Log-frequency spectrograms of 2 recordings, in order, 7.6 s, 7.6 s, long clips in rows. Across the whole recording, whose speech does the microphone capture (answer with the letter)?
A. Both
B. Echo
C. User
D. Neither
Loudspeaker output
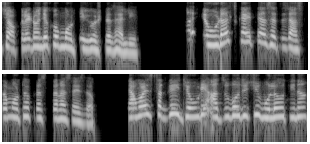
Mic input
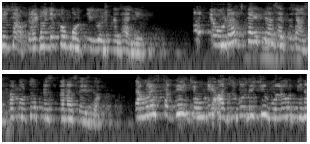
A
